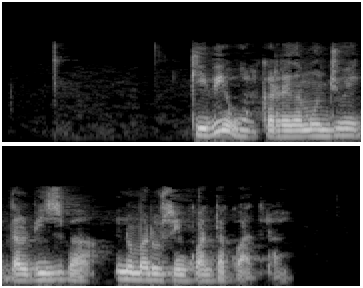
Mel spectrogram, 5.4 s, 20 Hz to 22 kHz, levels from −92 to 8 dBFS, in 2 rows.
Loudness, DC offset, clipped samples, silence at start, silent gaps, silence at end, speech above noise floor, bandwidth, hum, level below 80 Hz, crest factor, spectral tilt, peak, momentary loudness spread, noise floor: -20 LUFS; under 0.1%; under 0.1%; 1.4 s; none; 0.6 s; 49 dB; 7.8 kHz; none; -62 dBFS; 18 dB; -6 dB/octave; -4 dBFS; 9 LU; -69 dBFS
